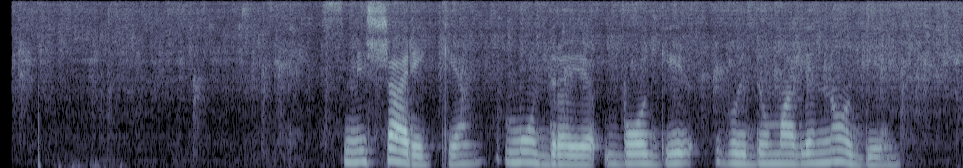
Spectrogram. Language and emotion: Russian, neutral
